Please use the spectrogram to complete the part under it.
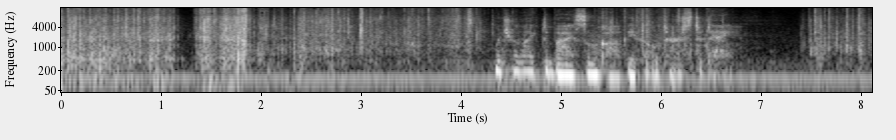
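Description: Plastic wrapping crinkles in a young man's hands.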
